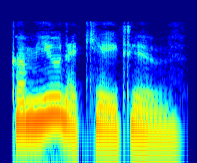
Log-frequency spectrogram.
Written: communicativeness

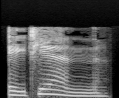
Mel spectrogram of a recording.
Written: Etienne

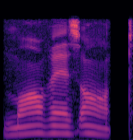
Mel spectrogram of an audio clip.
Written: mauvaise honte

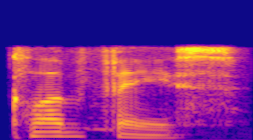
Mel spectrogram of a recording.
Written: clubface

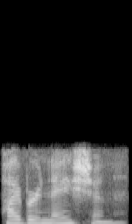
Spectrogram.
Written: hibernation

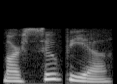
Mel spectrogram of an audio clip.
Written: marsupia

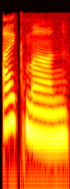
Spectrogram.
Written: Eijkman

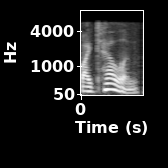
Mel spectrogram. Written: vitelline

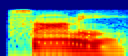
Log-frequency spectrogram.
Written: Sami

